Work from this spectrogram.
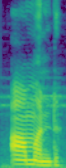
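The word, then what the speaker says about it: almond: एम काम होता है तो काम बाम पाम आमंड ठीक है तो हम यहां पे क्या कर रहे हैं दोस्तों हम प्रोनाउंस नहीं कर रहे हैं एल का तो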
